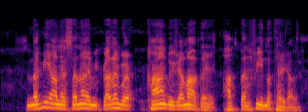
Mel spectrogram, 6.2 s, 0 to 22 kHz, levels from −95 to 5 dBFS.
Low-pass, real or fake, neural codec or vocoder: 10.8 kHz; fake; codec, 24 kHz, 1 kbps, SNAC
